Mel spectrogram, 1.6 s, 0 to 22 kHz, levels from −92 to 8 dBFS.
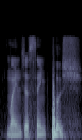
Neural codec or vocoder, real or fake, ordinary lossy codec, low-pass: none; real; none; 7.2 kHz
